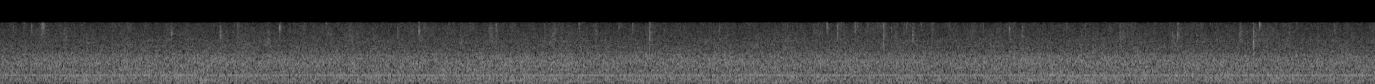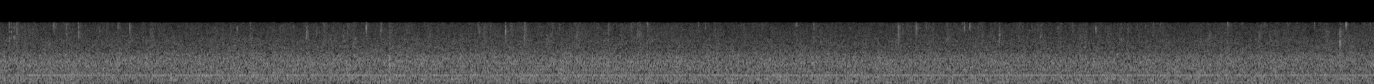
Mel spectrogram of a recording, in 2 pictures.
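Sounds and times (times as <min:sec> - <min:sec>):
relaxing rain: 0:00.0 - 0:27.4.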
